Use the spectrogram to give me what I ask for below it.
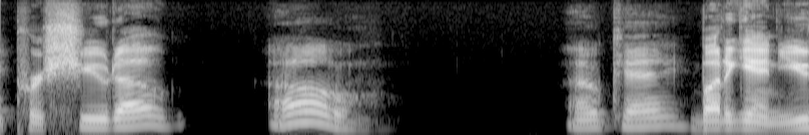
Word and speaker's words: prosciutto: taco okay I like taquitos you know and prosquito you could put a little prosquito on your Taquito yeah yeah yeah proscuino I'll take a persquito taquito por favor look at that now uh I would say prosciutto oh okay but again you shouldn't no matter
